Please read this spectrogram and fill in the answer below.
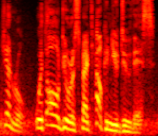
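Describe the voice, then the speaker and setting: An actor playing a loyal, indignant army officer in a video game, earnest and formal. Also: male voice, on the high side, huge pitch swings, fairly quick, very noisy. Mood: indignant pleading. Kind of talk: video game cutscene acting.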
